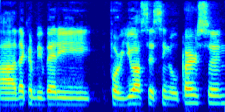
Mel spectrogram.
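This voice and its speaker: A man speaks with a Greek accent at a fairly high pitch. His intonation stays fairly even. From Greece. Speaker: occult practitioner. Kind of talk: casual interview.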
